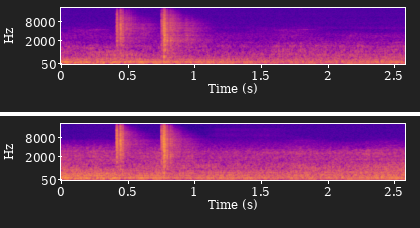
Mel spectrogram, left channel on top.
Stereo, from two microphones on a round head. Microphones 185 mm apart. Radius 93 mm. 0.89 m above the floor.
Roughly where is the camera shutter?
Right.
